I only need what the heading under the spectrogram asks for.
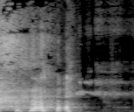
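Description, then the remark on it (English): A short burst of two or three harsh, breathy coughs with a laughing quality, fading into quiet after under a second. “I was in the middle of coughing.”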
